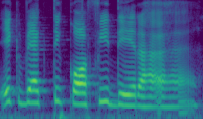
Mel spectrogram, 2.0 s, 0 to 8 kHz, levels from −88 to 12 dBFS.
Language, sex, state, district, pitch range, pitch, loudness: Hindi, female, Jharkhand, Garhwa, 220-295 Hz, 265 Hz, -17 LUFS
